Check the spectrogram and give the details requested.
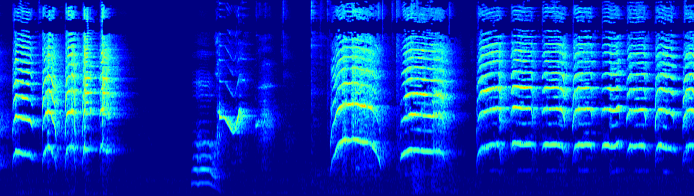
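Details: Loud, happy pet cockatoo calling indoors: a run of harsh, harmonic-rich squawks in quick bursts, a short gap, a scratchy slurred note, then long drawn-out screeches followed by a series of rapid repeated honking calls.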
